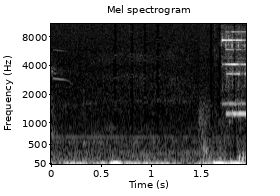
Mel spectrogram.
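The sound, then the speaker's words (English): A phone's electronic ringtone, an incoming call from an appliance company, suddenly starts near the end, bright and loud, cutting in over a low rumble and faint background noise. “This this appliance company has been calling me.”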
